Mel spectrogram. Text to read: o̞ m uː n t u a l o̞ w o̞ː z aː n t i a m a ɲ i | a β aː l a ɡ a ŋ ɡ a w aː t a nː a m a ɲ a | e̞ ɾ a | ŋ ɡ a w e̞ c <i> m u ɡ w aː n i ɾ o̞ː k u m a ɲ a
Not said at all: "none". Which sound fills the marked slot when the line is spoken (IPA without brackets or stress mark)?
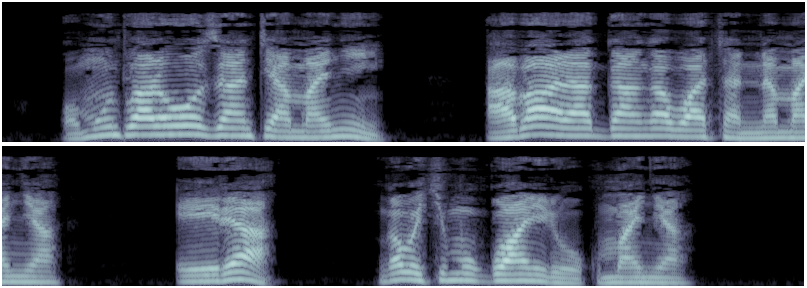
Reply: i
